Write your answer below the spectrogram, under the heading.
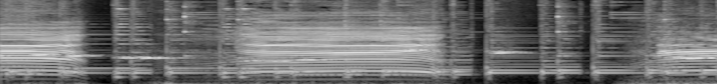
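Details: Tame cow, eating grass in a rice-field pasture, lows repeatedly. Three drawn-out, steady, buzzy moos are heard, the middle one lasting nearly two seconds, with short gaps between them and light clicking in the background.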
